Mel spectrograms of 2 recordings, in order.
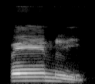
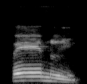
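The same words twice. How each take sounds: Both takes have the same delivery.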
